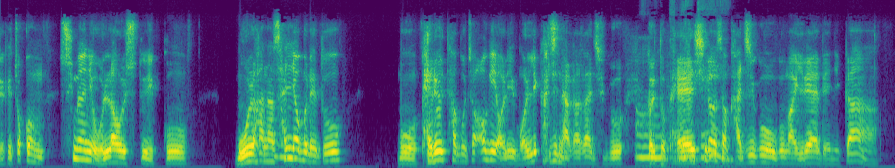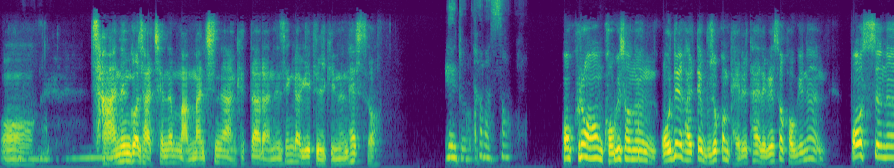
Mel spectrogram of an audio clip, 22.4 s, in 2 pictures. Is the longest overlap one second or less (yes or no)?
no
